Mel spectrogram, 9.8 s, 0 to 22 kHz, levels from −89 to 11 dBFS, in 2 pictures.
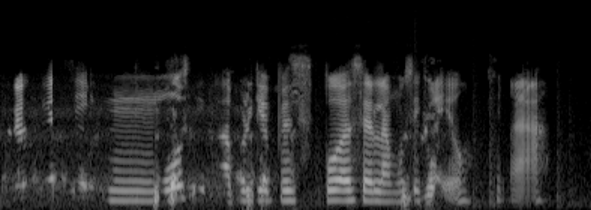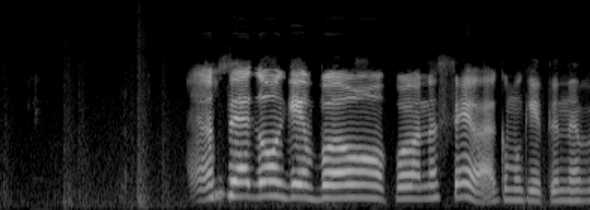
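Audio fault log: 0.04–0.94 s, speech suppressed in double talk: The talker's speech dips in pieces, by roughly 25 dB at its deepest. The echo canceller likely turned both sides down at once.
1.26–1.73 s, other side's voice leaking through: A second voice is clearly audible, only about 5 dB below the talker. This is likely loudspeaker echo the canceller failed to remove.
1.33–2.14 s, speech suppressed in double talk: The talker drops away again, by roughly 25 dB, in short broken stretches. It likely comes from the same confusion between talker and echo.
1.95–2.13 s, other side's voice leaking through: A faint scrap of the other voice sits about 20 dB under the talker. It is likely leftover echo.
3.33–3.63 s, other side's voice leaking through: The second voice returns, about 10 dB below the talker. It is likely a brief escape of residual echo.
3.52–3.74 s, speech suppressed in double talk: A shallower dip of around 10 dB clips the talker briefly. 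The canceller likely ducked its own side while the echo was present.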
